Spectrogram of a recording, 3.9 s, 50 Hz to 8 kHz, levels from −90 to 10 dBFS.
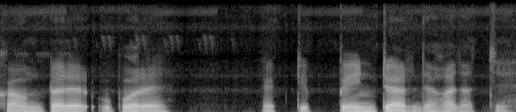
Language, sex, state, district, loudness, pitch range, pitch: Bengali, male, Assam, Hailakandi, -18 LUFS, 125-135 Hz, 130 Hz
